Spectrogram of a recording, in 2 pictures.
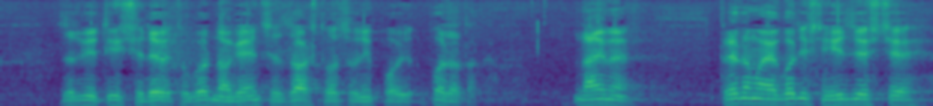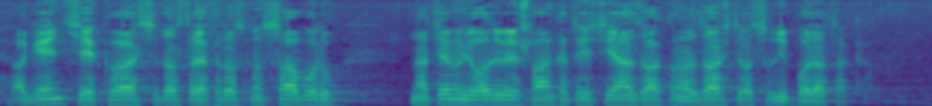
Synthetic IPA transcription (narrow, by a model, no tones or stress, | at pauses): zad̪ʋie̞t̪isu̥t͡ɕed̪e̞ʋet̪uɡo̞d̪inuaɡe̞nt̪sijezaːʃti̥t̪eosobnipod̪at̪ak | naime̞ | pɾed̪amojeɡo̞d̪iʃɲe̞izʋʲjeʃt͡ɕe̞a̰ɡe̞nt̪sije̞ko̞jase̞d̪o̞st̪aʋlʲʎaxɾ̩ʋaːt̪sko̞msaːbo̞ɾu | nat̪e̞me̞ʎuod̪ɾibet͡ʃlˠaːŋkat̪ɾiset̪ije̞d̪anzaːko̞naozaːʃt̪i̥t̪io̞sobnipo̞d̪at̪aka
